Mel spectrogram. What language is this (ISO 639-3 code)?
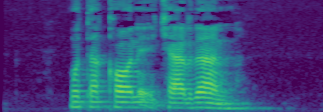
fas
